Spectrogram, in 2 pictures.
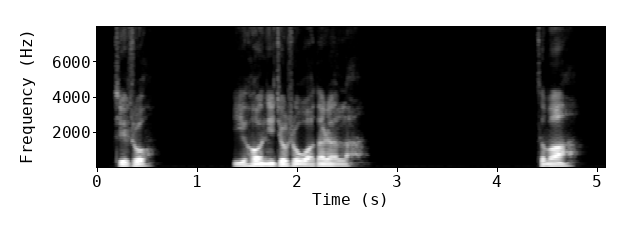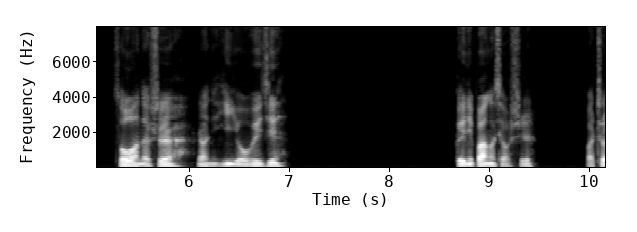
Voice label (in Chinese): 男, 角色, 霸道总裁; 林寒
